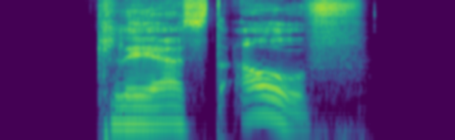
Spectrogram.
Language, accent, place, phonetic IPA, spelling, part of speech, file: German, Germany, Berlin, [ˌklɛːɐ̯st ˈaʊ̯f], klärst auf, verb, De-klärst auf.ogg
- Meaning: second-person singular present of aufklären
